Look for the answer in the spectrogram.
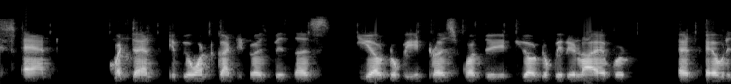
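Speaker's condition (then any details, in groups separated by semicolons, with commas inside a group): Throat cancer, electrolarynx user; surgery removing natural voice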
